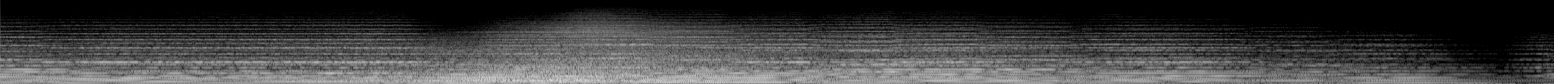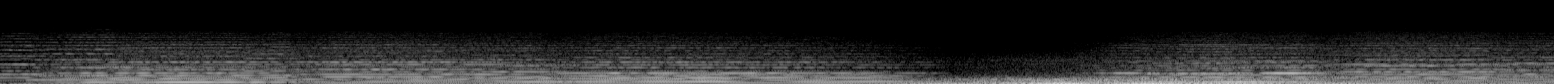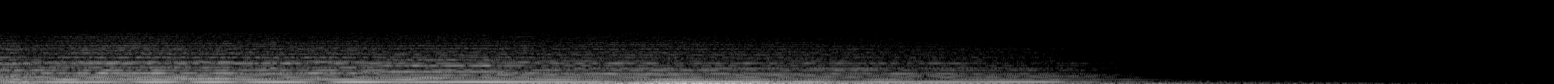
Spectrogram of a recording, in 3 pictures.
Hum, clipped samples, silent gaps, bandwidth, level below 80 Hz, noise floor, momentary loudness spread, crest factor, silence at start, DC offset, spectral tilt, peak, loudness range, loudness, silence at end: none; under 0.1%; none; 12 kHz; -32 dBFS; -78 dBFS; 18 LU; 20 dB; 0 s; under 0.1%; -6.5 dB/octave; -2 dBFS; 16 LU; -23 LUFS; 3.75 s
